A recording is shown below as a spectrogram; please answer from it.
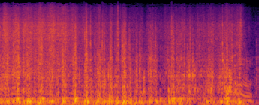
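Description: Loose granular mineral pouring from a sack into a tyre feeder: a dense, crackly hiss of grains falling and landing. A steady low hum runs underneath.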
